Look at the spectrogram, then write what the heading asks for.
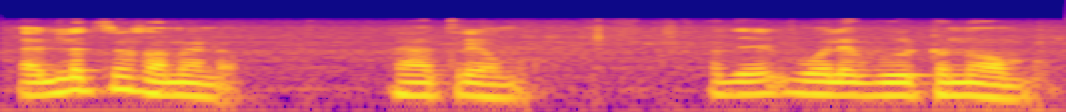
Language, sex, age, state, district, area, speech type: Malayalam, male, 18-30, Kerala, Kozhikode, rural, spontaneous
